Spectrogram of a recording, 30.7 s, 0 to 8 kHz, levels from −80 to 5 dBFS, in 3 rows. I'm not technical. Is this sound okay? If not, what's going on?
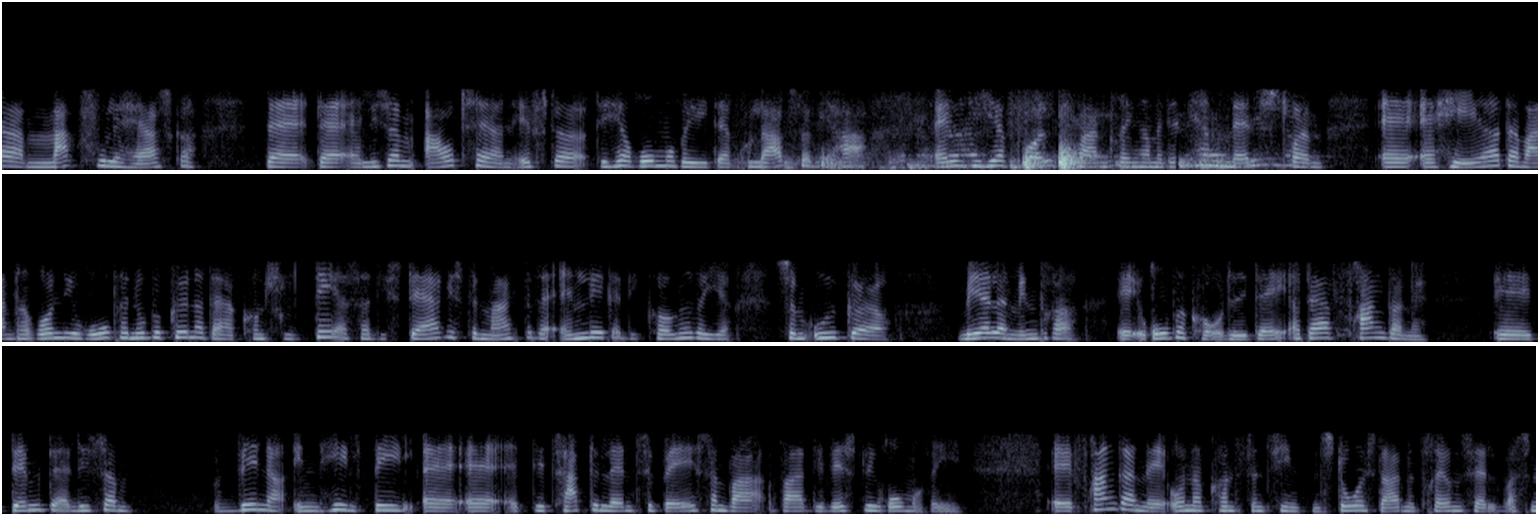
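No. From start to finish, the speech has passed through an AMR narrowband mobile codec, the squeezing a 2G or 3G phone call applies. It rebuilds each tiny slice of speech from a simple model of the mouth and throat instead of sending the real sound, and it throws away everything above about 3.8 kHz. That gives the muffled, boxy phone tone, and the rebuilding leaves plainly audible artefacts, an artificial edge on the speech.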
